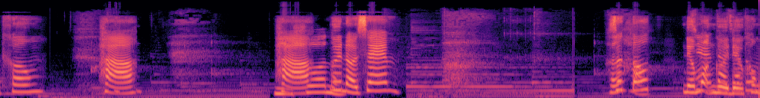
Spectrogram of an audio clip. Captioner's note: sigh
